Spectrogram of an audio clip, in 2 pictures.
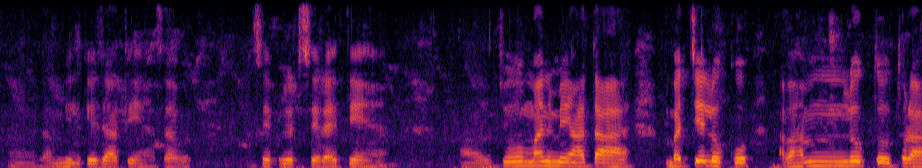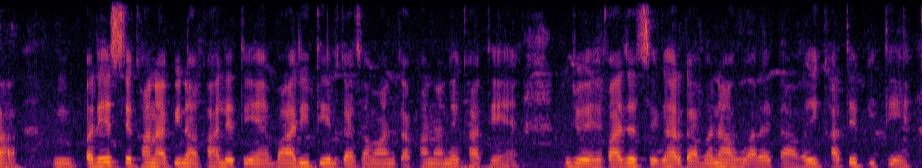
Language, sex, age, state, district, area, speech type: Urdu, female, 60+, Bihar, Khagaria, rural, spontaneous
